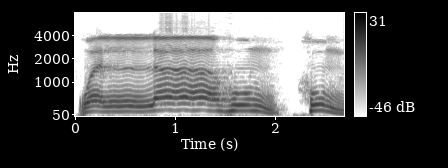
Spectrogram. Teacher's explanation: Ramai orang baca hum, ya, yang betulnya hum. Ha baris depan kita bunyikan hu, kita tak baca ho.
